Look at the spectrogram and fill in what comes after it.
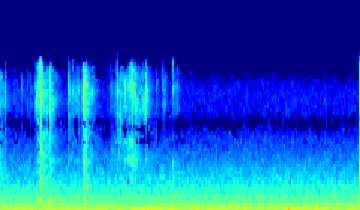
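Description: Close-up mouth sounds of a whole pani puri being eaten: a few crisp crunches of the fried shell in the first second, then chewing with soft low thumps, the loudest near the end. A steady hum runs underneath.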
